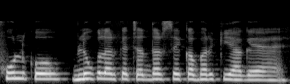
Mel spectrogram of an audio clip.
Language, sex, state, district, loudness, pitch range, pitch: Hindi, female, Jharkhand, Deoghar, -14 LUFS, 230-250 Hz, 245 Hz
